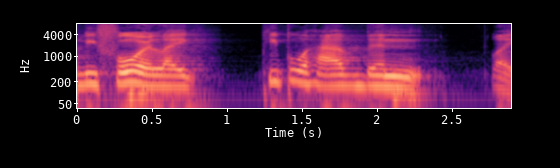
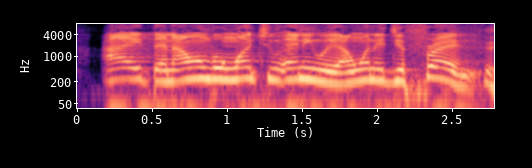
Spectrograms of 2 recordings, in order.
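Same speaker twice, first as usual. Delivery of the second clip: very loud, bitter, pitched-up, sore-loser tone; 7 semitones higher, 10 dB louder than usual.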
